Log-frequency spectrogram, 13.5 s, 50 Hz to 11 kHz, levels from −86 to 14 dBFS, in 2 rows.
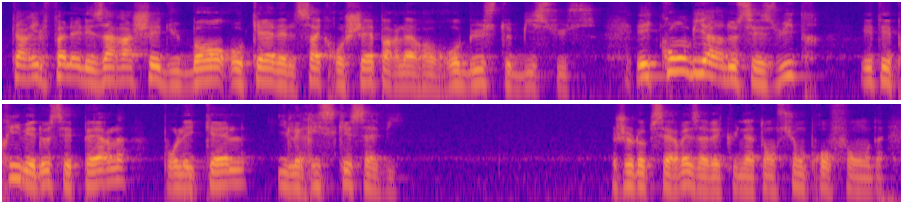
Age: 30-49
